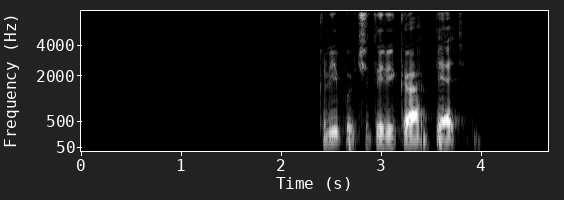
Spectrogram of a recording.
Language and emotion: Russian, positive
